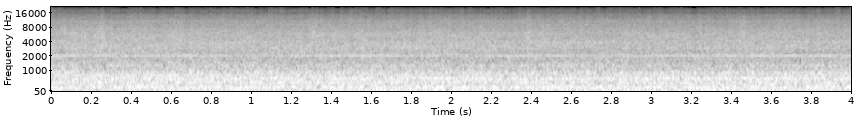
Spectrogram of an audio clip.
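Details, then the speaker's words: Case IH 9120 combine harvesting on steep Palouse hills, separator running and header engaged while cutting: loud, even roar with a steady whine, no banging or clanging; sounds fine, normal harvesting operation. "up actually sounds fine for now and here goes the header so the Reel isn't on there we go now we're cutting sounds fine"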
